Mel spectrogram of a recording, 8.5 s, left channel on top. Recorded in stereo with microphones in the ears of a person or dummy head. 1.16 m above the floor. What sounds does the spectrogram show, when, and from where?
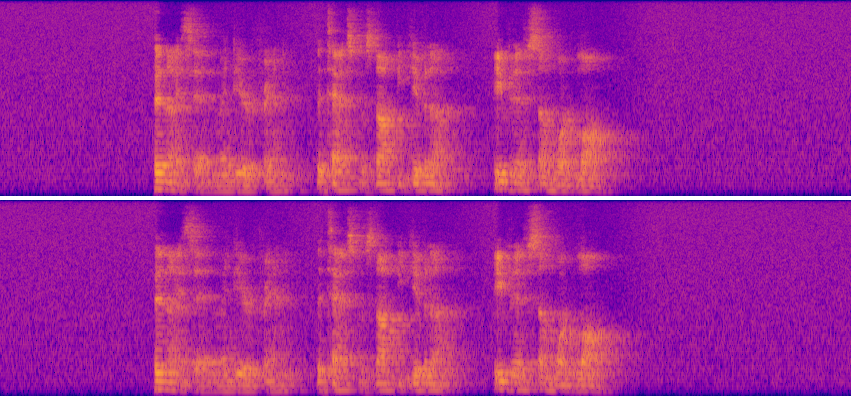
1.5 s a man speaking: 40° left (ahead or behind), 5.5 m; by 6.0 s 5° left (ahead or behind), 5 m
